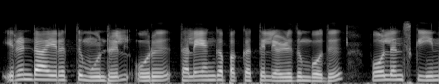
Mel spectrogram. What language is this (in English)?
Tamil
